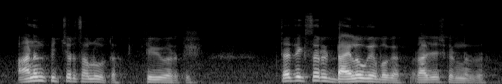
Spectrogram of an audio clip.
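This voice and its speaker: A man's normal speaking voice with lively intonation. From Mumbai, India (Lalbaug chawl). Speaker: entrepreneur. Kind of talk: interview. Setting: studio.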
